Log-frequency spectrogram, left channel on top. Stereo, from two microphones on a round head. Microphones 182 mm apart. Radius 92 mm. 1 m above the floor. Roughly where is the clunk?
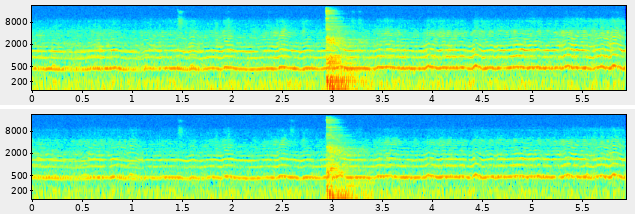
Left.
